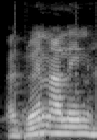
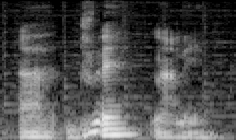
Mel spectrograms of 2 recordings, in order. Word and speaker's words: adrenaline: we consider the options adrenaline in orthography it is stressed on the capital letters there and in transcription correspondingly on the second syllable so adrenaline not adrenaline by the way this is not so adrenaline second syllable all right so adrenaline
